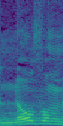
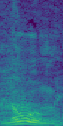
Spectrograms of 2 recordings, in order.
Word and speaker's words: Novum: it was called the novum instrumentum omne or for those of you who know Latin better than most biblical scholars Noam instrumentum omne you don't pronounce the V but all biblical scholars do because we don't know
